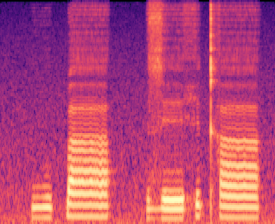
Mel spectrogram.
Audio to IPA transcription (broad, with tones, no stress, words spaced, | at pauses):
βu˨k͡paː˦ | zeː˨hɪ˦kʰaː˦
